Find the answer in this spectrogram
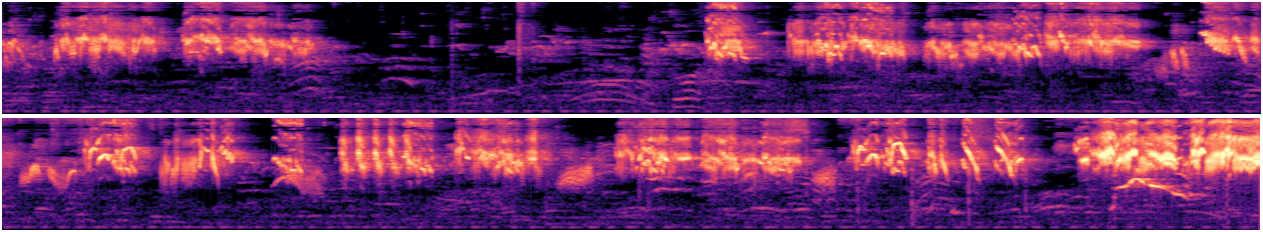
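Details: Irani Mashadi jhal skylark in nonstop, powerful singing: repeated bursts of buzzy, high trilled phrases, about three a second, separated by short gaps, with a steady low hum throughout.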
